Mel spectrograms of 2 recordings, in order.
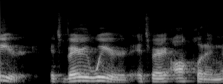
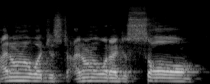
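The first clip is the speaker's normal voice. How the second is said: normal talking voice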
